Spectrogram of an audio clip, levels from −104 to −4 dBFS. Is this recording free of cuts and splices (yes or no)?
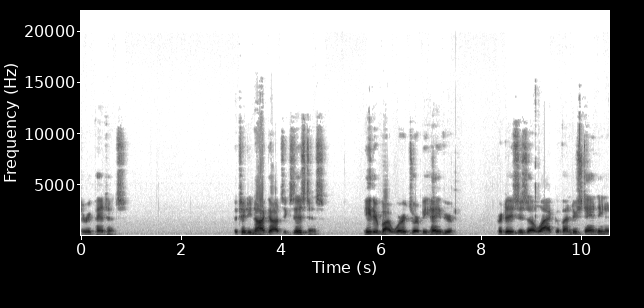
yes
